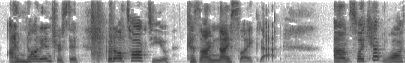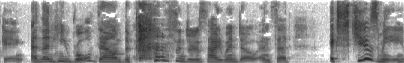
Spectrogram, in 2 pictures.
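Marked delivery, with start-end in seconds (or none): 9.8-10.8 loud call-out in a raised voice. Retelling how a man called out from his car window: imitating a very loud call. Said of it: "very loudly".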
